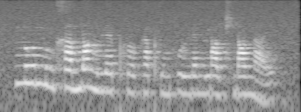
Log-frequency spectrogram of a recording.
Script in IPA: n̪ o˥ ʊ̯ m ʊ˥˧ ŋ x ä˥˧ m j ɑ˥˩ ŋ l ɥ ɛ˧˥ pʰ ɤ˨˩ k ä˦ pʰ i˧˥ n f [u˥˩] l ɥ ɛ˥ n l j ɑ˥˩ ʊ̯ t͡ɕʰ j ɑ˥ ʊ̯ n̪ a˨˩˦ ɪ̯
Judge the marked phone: correct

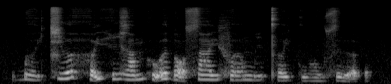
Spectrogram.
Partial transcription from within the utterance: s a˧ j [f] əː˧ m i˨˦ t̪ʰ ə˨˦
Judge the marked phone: correct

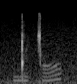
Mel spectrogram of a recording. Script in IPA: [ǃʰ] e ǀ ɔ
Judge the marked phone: incorrect: ŋ͡ǃ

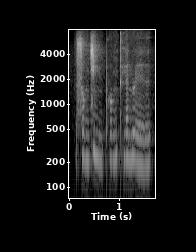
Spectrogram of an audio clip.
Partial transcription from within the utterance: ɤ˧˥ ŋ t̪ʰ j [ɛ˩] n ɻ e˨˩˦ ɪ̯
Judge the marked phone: incorrect: ɛ˧˥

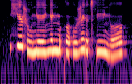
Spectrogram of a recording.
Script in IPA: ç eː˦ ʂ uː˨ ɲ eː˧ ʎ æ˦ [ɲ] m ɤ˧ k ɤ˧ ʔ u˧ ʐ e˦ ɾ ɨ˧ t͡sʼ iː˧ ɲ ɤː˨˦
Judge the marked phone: correct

